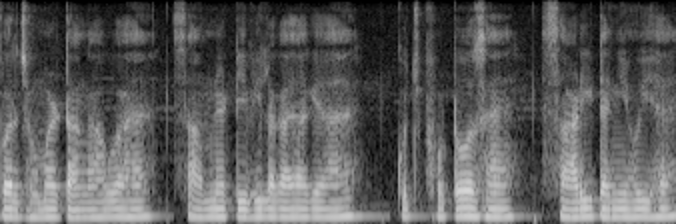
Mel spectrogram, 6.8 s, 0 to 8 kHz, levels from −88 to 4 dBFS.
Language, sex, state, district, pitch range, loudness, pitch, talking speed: Hindi, male, Jharkhand, Deoghar, 105-110 Hz, -19 LUFS, 105 Hz, 150 wpm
